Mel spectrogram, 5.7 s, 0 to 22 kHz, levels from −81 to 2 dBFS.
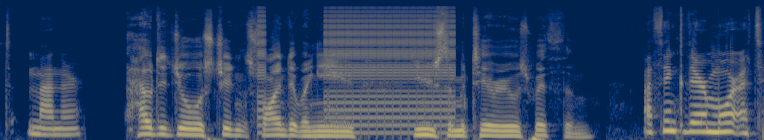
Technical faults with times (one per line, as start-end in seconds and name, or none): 1.94-3.42 GSM phone buzz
